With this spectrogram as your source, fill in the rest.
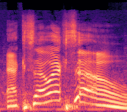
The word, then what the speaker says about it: Exohxo: Exohxo.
